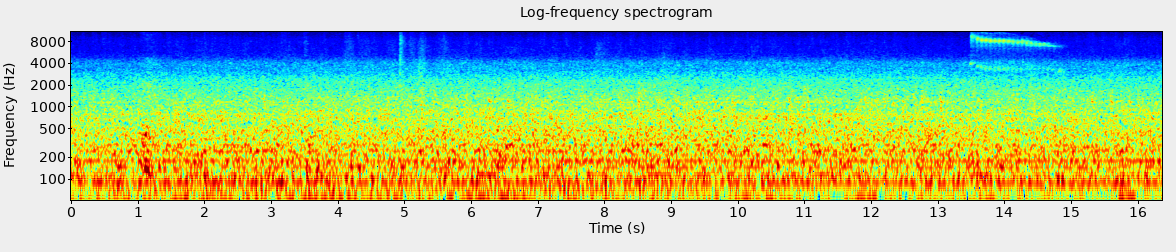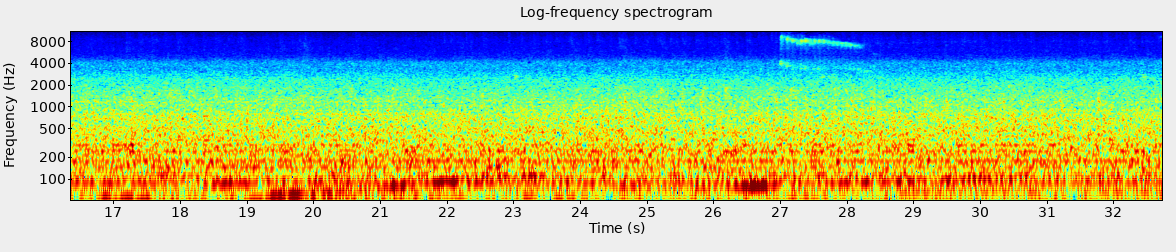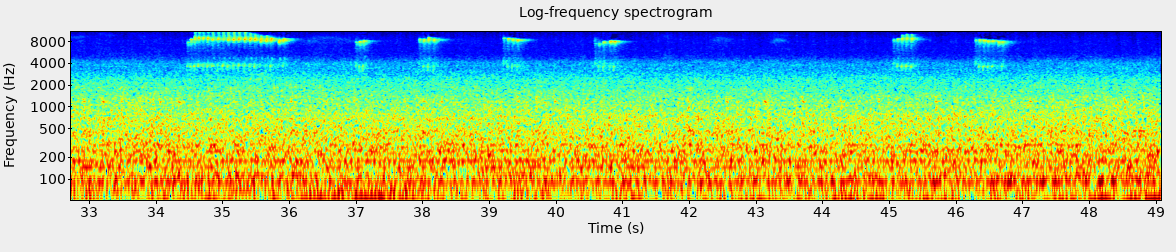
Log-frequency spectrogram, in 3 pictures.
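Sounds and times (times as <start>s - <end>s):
rushing background noise: 0.0s - 49.0s.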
